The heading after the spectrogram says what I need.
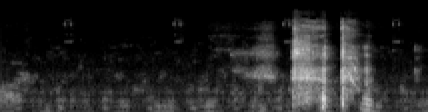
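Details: Cough from an adult during a morning chat.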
